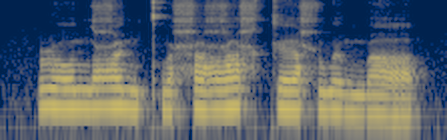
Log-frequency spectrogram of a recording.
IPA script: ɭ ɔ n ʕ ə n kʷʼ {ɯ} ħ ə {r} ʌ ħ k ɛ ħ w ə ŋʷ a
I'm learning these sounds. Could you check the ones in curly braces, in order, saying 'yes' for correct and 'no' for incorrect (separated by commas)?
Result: no, no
